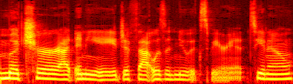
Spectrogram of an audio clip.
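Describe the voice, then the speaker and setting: In an ordinary speaking voice, a woman with an American accent speaks at a medium pitch and a moderate pace on a very clean recording with a silent background. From US South, northeast Florida. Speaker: virtual assistant. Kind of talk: casual interview chat.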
